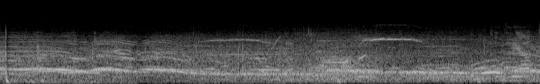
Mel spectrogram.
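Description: A large stadium crowd roars steadily at an Australia versus New Zealand football World Cup qualifier, a sustained, distant wash of voices with rising swells, under a commentator's voice.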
